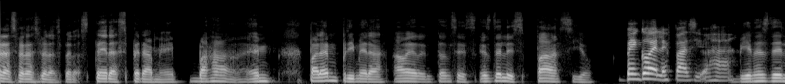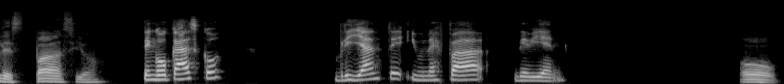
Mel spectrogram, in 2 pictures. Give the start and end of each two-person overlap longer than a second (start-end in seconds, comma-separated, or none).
none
